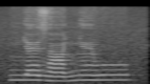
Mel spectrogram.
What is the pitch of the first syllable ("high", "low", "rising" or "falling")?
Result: high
